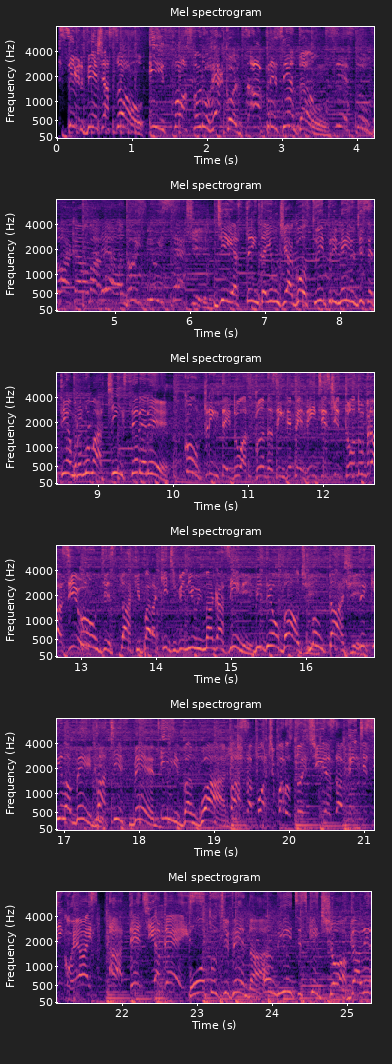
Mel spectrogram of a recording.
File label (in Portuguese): spot; maratona de rock em goias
